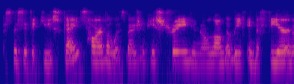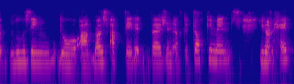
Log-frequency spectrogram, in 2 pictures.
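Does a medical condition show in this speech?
No.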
